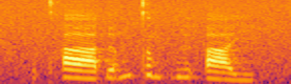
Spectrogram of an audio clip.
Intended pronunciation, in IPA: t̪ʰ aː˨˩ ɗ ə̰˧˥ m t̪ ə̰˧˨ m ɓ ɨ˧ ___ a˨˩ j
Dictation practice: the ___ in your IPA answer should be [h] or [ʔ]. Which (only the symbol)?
ʔ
